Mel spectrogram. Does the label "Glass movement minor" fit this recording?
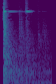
Yes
